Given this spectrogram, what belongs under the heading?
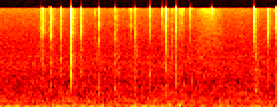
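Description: Rapid typing on a computer keyboard while writing notes on an engineering drawing, a steady run of close, crisp key clicks with uneven rhythm over a low background hum.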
